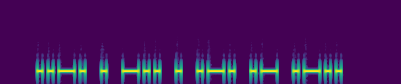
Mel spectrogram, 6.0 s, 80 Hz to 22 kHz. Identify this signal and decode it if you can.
Morse code, heard as a keyed tone, about 15 wpm, 700 Hz. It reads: FEDERAL
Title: Sentences from Top 1000 Words - Review Part 5 - New Word Drill - 15wpm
